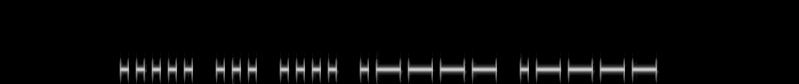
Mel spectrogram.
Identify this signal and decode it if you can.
Morse code, heard as a keyed tone, about 15 wpm, 700 Hz. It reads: 5SH11
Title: Five Challenging Letter-Number Combinations 15wpm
